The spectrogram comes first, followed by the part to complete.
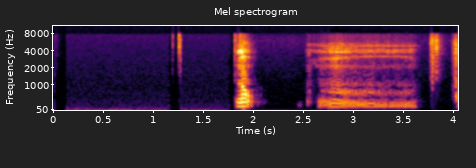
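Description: A man's voice making non-word sounds. A short, sharp vocal sound comes about halfway through, and a drawn-out filler sound lasting about a second follows near the end.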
